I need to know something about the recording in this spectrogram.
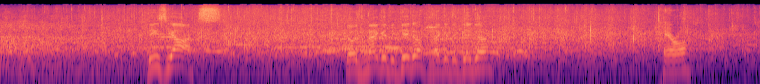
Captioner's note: laughter; cheers and applause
